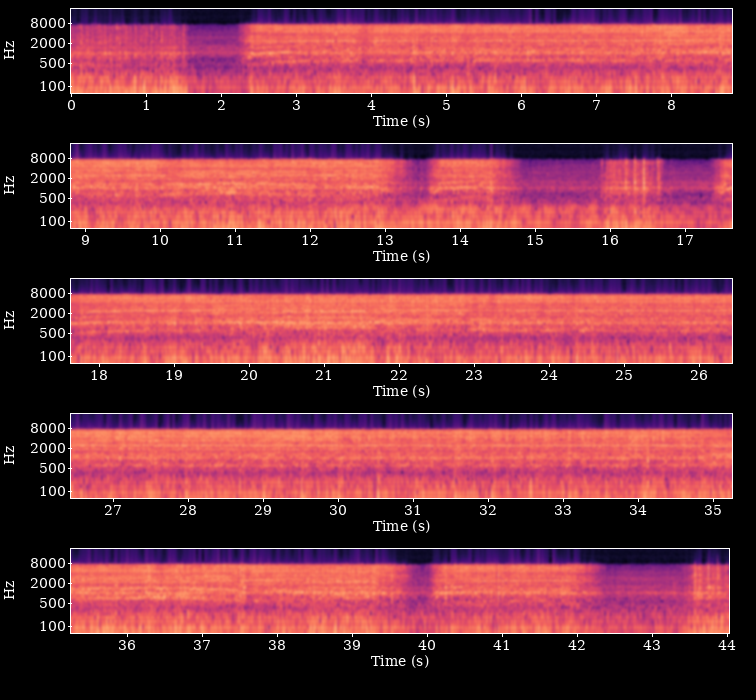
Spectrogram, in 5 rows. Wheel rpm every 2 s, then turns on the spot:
20, 130, 160, 160, 160, 160, 100, 30, 40, 160, 160, 160, 160, 160, 160, 160, 160, 160, 160, 110, 120, 20.
0-2 14-16 38-40 42-44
